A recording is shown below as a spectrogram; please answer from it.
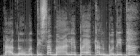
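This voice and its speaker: A woman's voice: high voice, fairly even intonation, fast talker, no echo. A woman acting a giggly, teasing young village daughter with an Ilocano accent in a radio comedy drama. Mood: amused.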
